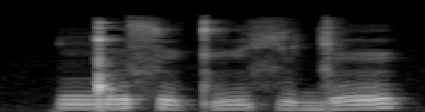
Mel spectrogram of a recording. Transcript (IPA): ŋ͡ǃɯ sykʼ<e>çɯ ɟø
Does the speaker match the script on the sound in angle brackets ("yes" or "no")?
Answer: no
